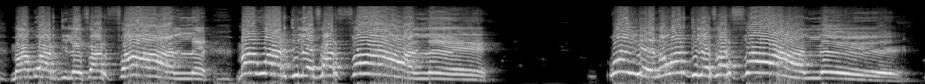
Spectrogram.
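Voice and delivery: anguished outcry. Real, not acted. Fan cries out in frustration.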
